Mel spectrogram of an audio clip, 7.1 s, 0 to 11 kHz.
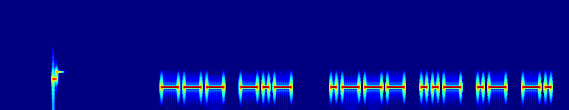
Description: Morse code, heard as a keyed tone, about 17 wpm, 700 Hz. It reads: OK JUAN
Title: Practice QSO - Exchange 4 - Ending - 17wpm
